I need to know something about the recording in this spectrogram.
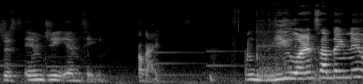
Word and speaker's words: MGMT: Oh, so it's just MGMT. Okay. It's not. Okay, it's just MGMT.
